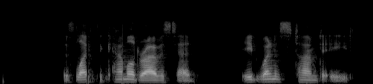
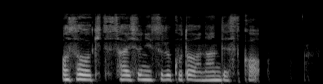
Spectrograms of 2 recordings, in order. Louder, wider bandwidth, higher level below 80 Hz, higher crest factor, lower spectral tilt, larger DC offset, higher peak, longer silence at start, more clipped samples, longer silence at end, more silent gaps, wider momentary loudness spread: second, -35 LUFS vs -28 LUFS; second, 8.2 kHz vs 11.5 kHz; about the same, -76 dBFS vs -78 dBFS; about the same, 22 dB vs 18 dB; about the same, -4.5 dB/octave vs -4 dB/octave; neither; about the same, -14 dBFS vs -12 dBFS; about the same, 0.65 s vs 0.65 s; neither; second, 0.25 s vs 0.65 s; neither; first, 13 LU vs 9 LU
